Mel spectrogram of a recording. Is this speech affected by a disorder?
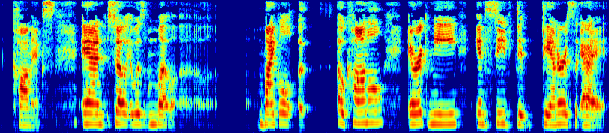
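Yes: stuttering; stuttering since childhood, impacts less than dyslexia; age 48; here repeated sounds, prolonged sounds.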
